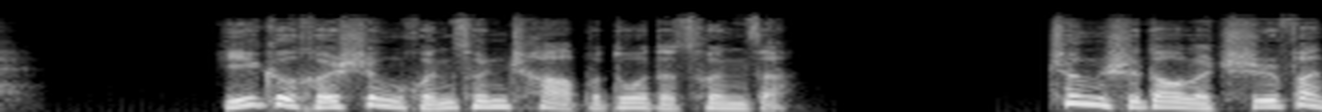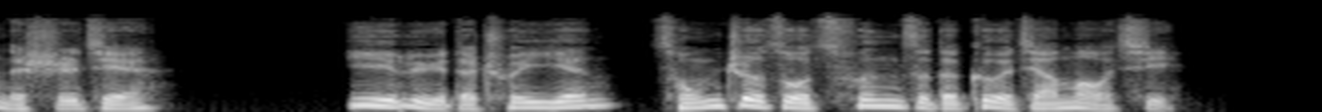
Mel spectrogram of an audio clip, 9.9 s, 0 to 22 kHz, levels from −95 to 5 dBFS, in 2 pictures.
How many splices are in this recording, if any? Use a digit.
1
